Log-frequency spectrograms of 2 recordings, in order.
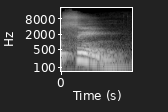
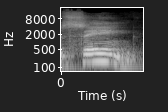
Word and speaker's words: sing: To sing, olha só, não fala esse G, né? To sing, quase nada no G.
